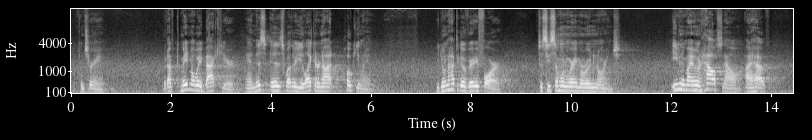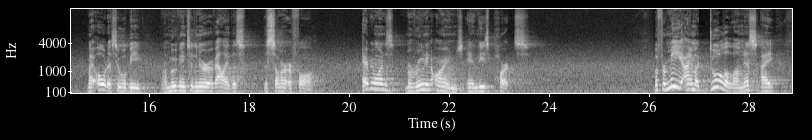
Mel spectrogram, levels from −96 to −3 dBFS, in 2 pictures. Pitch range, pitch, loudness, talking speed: 130-165 Hz, 145 Hz, -18 LUFS, 150 wpm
